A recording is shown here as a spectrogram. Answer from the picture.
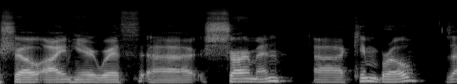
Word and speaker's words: Sharmen Kimbrough: I am here with Sharmen Kimbrough.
